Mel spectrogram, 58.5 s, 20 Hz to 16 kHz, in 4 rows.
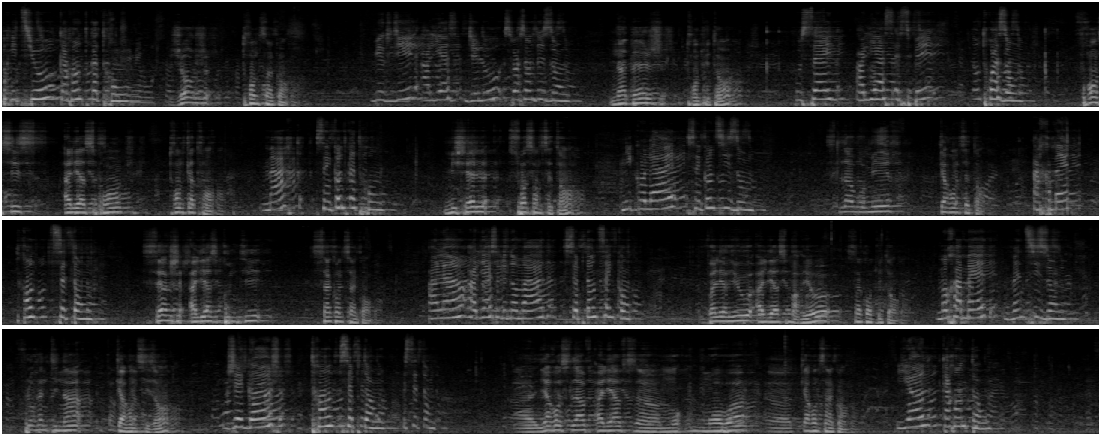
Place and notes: Place de l'Albertine, Bruxelles, Belgique - Reading the names of the 76 homeless people who died on the street in 2021
A tree was planted 12 years ago to honor the homeless who died on the streets.
Un arbre a été planté il y a 12 ans pour rendre hommage aux morts de la rue.
Chaque année la liste de tous ceux qui sont morts dans la rue est lue ici.
Tech Note : Olympus LS5 internal microphones.
Région de Bruxelles-Capitale - Brussels Hoofdstedelijk Gewest, België / Belgique / Belgien, 25 May, 14:06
